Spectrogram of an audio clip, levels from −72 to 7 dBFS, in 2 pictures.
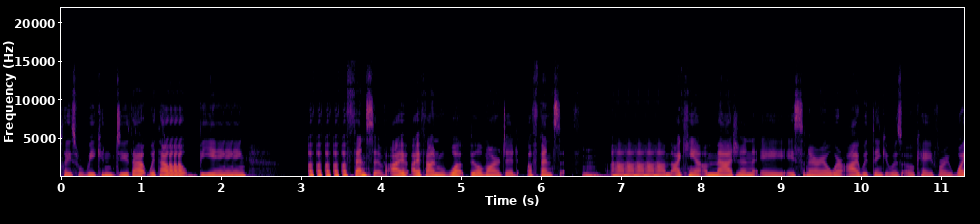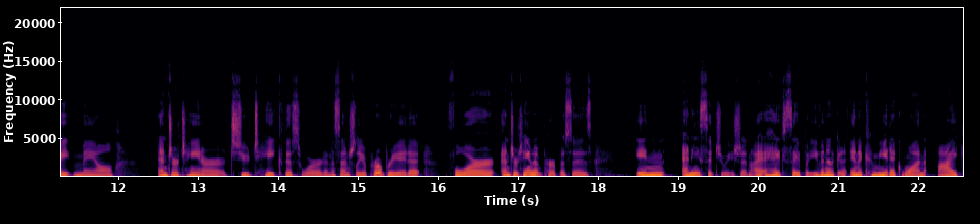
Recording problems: audio stuttering; 4 times, first at 1.5 s

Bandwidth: 15 kHz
